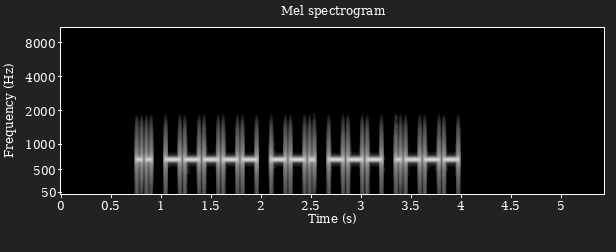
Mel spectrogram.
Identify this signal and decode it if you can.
Morse code, heard as a keyed tone, about 25 wpm, 700 Hz. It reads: I0GOJ
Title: Call Signs Repeated 2x - 25wpm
